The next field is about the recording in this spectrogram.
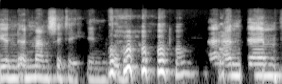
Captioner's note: laughs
